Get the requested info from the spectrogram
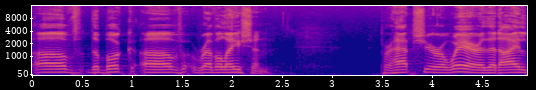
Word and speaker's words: Revelation: This morning, we are looking at God's Word found in the book of Revelation, without an S, as it's often mispronounced, the book of Revelation, chapter 2, verses 12 through 17.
